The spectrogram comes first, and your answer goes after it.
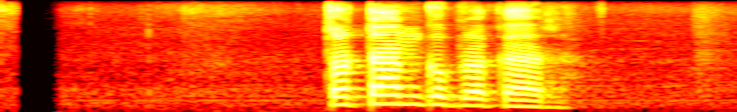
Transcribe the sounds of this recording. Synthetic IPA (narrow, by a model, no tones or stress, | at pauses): t̪ʌʈankoprʌkar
